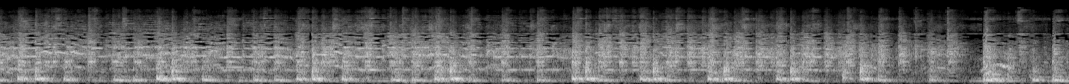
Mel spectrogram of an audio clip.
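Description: Traditional Tamil folk music for karakattam dancing: a shrill, reedy wind instrument plays a melody over a regular drum beat, with a short break just before the end.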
